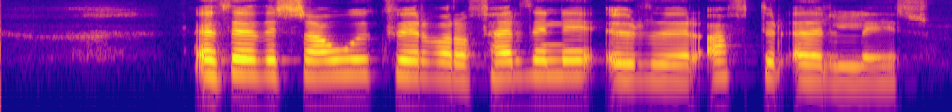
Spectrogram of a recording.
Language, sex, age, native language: Icelandic, female, 20-29, Icelandic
